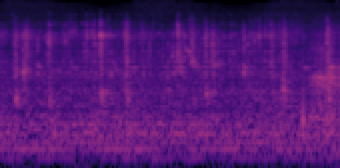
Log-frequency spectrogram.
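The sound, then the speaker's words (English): A string of quick popping clicks made with the mouth repeats in an uneven rhythm, fairly soft, over a faint background hiss with no talking. “He opens his mouth and makes a pop sound. He does it again.”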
